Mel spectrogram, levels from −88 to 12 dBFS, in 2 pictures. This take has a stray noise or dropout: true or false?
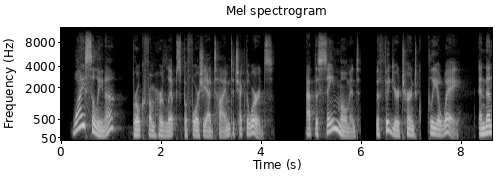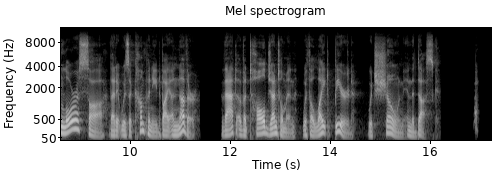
true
